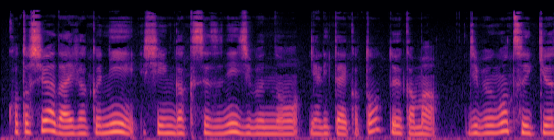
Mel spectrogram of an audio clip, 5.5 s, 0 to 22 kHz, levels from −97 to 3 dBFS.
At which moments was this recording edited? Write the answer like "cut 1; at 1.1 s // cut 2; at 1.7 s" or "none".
none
